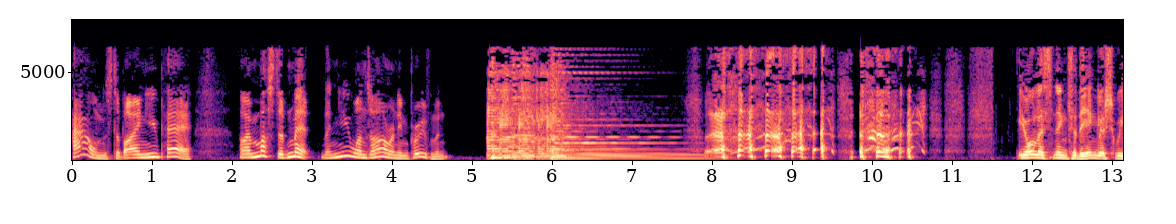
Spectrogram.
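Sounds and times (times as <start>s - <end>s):
speech: 0.2s - 6.3s, 7.9s - 9.1s, 10.0s - 10.8s, 11.8s - 13.1s
coughing: 7.8s - 10.8s.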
